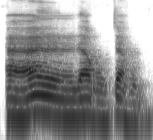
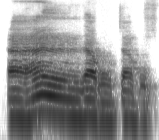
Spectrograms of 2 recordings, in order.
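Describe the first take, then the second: Both takes have the same delivery.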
